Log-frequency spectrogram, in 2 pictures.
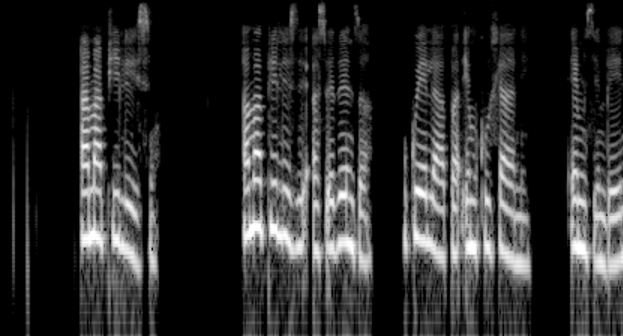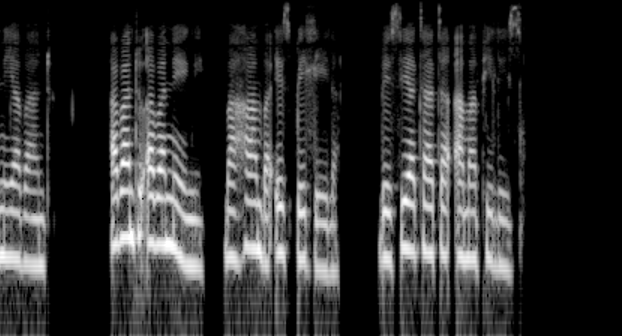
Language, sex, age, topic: North Ndebele, male, 50+, health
